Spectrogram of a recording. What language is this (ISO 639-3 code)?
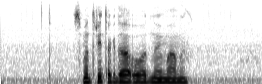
rus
